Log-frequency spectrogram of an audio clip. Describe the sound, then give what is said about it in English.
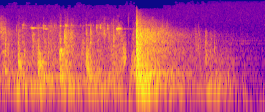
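A prison cell door is locked: a few light metallic rattles lead to one sharp clank, and its ringing tail fades away, fairly quiet overall. “I'll have to lock you in.”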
